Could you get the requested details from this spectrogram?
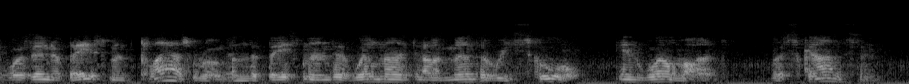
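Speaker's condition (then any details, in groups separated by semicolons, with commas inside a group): Cerebral palsy; uses wheelchair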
